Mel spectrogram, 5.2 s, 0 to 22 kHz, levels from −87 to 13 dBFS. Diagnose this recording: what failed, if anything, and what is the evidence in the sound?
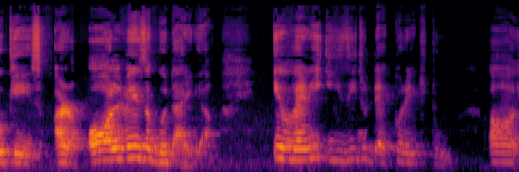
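Zipper noise shows up from 2.97 to 3.34 s: a gain drop of around 15 dB lands in 3 dB stairs, roughly ten a second, each leaving a small tick. That's unsmoothed gain stepping at the buffer stage.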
